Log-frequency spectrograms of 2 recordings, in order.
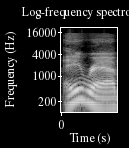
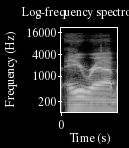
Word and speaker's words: Arab: sister Pat lives in Arab and it's not Arab it's Arab Alabama I don't know why they pronounce it that way but they do it's aab Alabama maybe I should move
